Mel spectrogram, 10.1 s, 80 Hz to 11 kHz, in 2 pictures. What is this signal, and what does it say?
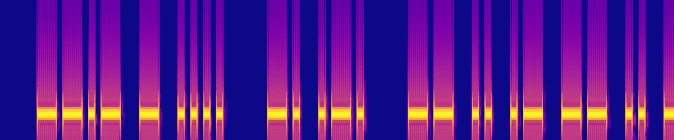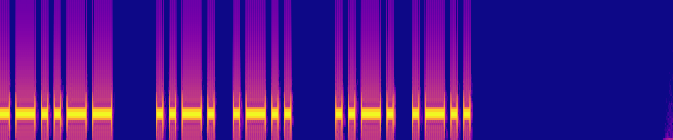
Morse code, heard as a keyed tone, about 25 wpm, 700 Hz. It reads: QTH NR MIAMI, FL FL
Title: Practice QSO - Exchange 1 - Beginning - 25wpm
